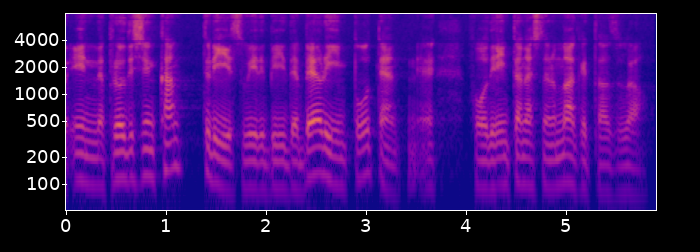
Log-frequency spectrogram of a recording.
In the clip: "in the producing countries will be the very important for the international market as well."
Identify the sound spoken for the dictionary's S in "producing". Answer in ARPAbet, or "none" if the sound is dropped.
SH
